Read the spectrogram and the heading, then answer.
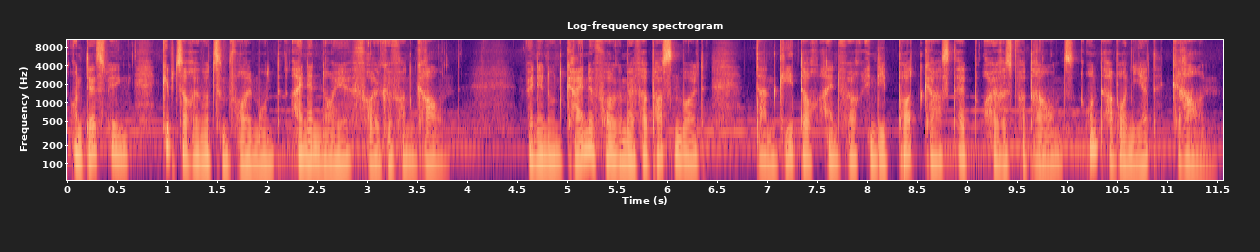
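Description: A man hosting a podcast, reading a scripted outro in a hushed, breathy delivery. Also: fairly low pitch, measured pace, faint music behind. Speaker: podcast host.

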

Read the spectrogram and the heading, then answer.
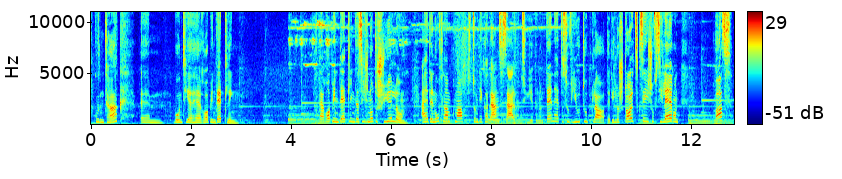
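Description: An actress as a stubborn woman violinist in a radio play, with a Swiss accent and a highish voice. She sounds impulsive and insistent, in a natural style. Music plays clearly behind her. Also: moderate pace, close to an everyday voice. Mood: evasive.

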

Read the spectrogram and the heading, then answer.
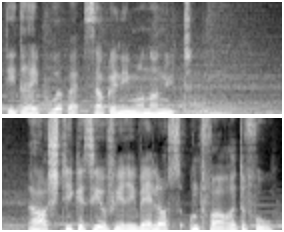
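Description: A woman's voice: lowish voice, normal speed. A woman narrator reading a scripted children's story. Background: music.

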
